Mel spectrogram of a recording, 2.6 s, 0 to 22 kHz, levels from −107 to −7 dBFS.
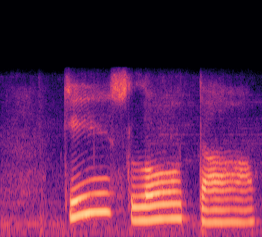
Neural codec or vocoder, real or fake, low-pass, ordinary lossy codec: none; real; 7.2 kHz; Opus, 16 kbps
